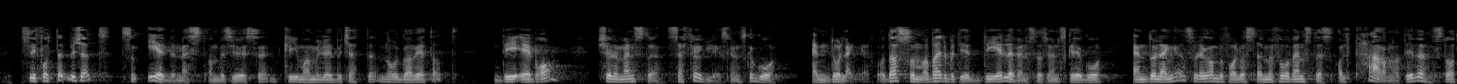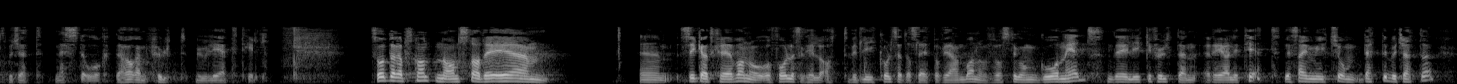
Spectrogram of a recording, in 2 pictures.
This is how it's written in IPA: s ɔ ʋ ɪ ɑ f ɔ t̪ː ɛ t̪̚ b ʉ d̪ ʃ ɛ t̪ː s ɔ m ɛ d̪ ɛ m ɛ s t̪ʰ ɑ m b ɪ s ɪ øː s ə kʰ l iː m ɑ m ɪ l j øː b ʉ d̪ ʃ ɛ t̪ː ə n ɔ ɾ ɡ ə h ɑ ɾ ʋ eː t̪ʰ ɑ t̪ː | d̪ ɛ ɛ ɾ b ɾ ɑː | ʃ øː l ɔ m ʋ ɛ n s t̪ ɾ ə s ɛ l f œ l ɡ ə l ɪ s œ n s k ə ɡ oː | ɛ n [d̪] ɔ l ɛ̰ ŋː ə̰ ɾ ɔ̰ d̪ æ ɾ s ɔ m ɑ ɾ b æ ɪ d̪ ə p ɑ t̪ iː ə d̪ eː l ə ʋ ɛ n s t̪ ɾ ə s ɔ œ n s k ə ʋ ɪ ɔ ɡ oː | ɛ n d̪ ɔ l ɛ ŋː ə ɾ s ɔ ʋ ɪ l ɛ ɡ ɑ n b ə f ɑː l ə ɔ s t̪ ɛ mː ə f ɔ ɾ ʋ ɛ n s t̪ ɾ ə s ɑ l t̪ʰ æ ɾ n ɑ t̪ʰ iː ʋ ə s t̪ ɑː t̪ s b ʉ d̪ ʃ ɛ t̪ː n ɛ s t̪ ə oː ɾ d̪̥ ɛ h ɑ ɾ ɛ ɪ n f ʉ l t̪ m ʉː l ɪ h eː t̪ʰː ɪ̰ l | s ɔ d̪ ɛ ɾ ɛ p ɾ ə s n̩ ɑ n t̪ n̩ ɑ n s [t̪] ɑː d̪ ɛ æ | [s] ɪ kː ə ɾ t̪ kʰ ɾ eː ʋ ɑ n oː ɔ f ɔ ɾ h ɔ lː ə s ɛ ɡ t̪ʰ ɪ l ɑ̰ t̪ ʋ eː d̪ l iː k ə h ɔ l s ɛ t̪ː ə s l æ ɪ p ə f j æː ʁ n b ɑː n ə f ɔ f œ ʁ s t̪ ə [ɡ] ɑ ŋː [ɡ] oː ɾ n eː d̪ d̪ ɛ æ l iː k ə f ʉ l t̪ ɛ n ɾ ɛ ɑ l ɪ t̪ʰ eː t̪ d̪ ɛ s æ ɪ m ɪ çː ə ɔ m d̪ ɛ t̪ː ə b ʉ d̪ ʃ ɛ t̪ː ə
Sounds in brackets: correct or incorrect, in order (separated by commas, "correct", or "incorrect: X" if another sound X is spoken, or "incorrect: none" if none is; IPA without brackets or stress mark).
correct, correct, correct, correct, correct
